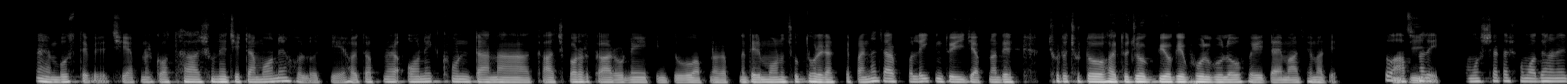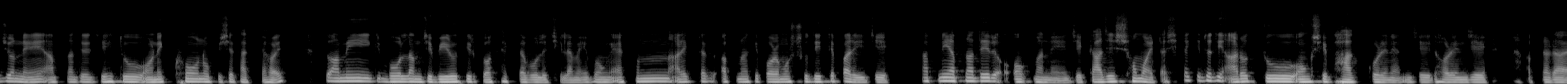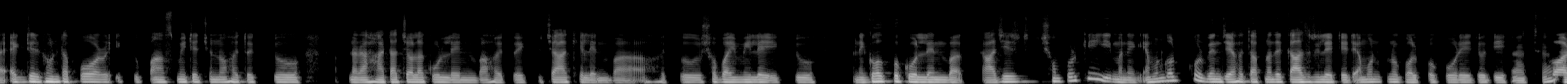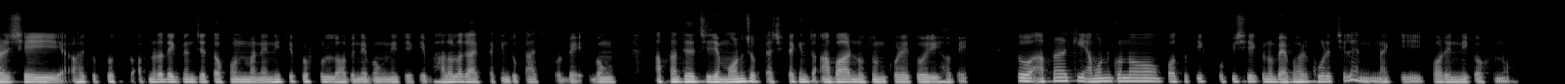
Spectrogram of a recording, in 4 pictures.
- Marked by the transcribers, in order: none
- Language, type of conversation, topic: Bengali, advice, কাজের সময় মনোযোগ ধরে রাখতে আপনার কি বারবার বিভ্রান্তি হয়?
